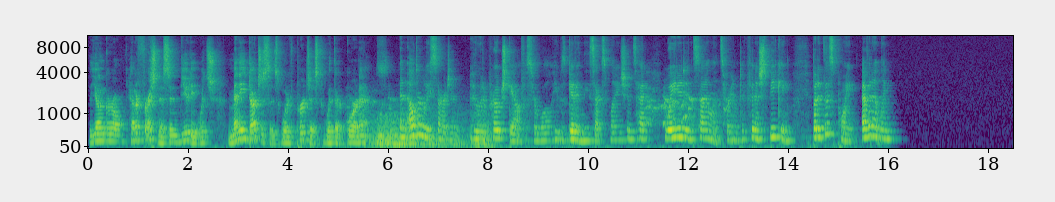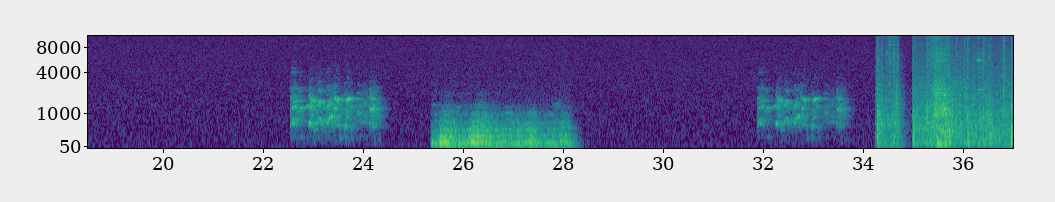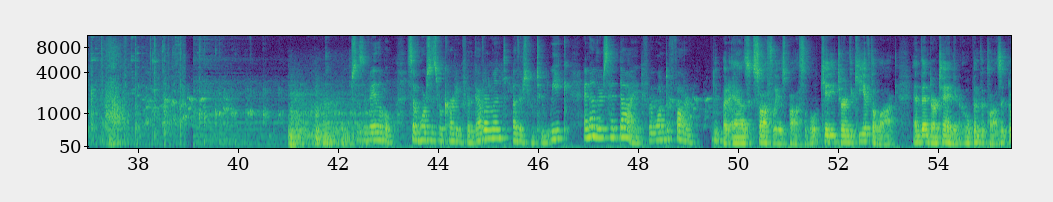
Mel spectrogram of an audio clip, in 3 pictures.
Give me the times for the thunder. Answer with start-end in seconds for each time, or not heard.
5.5-8.1, 25.4-28.1, 41.0-42.7.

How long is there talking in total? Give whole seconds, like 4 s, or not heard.
29 s.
